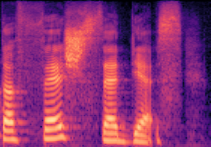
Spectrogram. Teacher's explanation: sh는 입술 내밀고 s는 입술을 안 내밀거든요. 근데 바람은 계속해서 나오는 느낌을 살려 주시면 자연스럽습니다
